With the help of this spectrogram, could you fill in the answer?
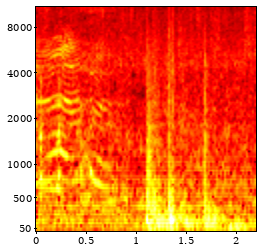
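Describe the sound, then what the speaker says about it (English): Nagaoka fireworks bursting over a night sky in Japan, a few deep booms and crackling bursts arriving in the second half beneath a narrating voice that talks throughout. "As the fireworks rise into the night sky, thousands of people watch together."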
